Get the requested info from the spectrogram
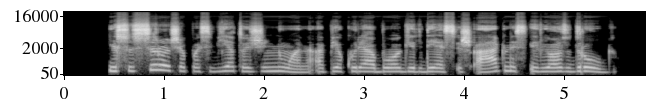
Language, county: Lithuanian, Vilnius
